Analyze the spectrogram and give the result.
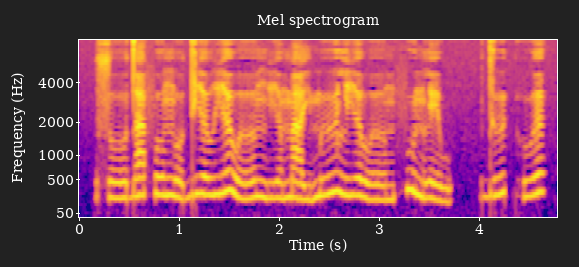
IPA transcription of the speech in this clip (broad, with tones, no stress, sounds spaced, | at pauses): s oː˩ d a˧ f o˧ ŋ o˧˩ d i˧ ə̯ ʋ i˧˥ ə̯ ʋ ɤː˩˧ ŋ i˩ ə̯ m a˧˩ j m ɯː˧˥ l i˧ ə̯ ʋ ɤː˩ m f u˥˨ n l e˧˩ w | d ɯː˧˥ t̚ h u˧˥ ə̯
